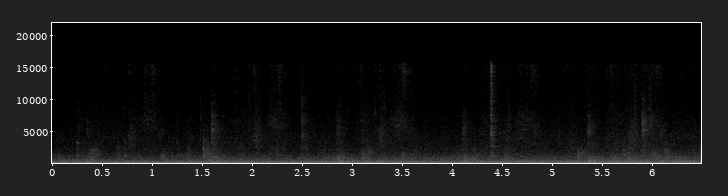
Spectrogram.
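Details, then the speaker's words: Used Whirlpool 29-inch dryer with a full load, warped drum: low tumbling rumble with about one clunk per drum rotation; the clunk carries even into the next room as the recorder moves away. "the most irritating factor about this is that as soon as you move further away from the thing the dryer you do not hear the sound of the dryer so much but the clunk still carries as I approached you might hear it better"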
